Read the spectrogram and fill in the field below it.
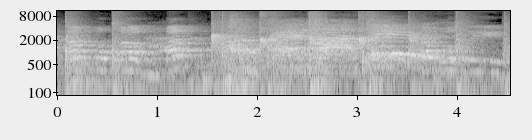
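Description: Rhythmic hand clapping from a class of first-grade children keeping a counted clap pattern, several bursts of claps with a teacher's voice and children's voices mixed in.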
